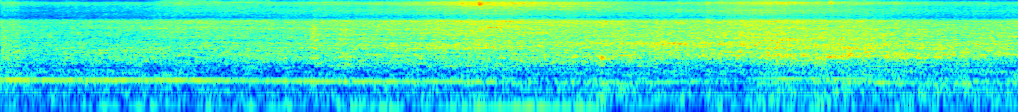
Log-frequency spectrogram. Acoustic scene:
street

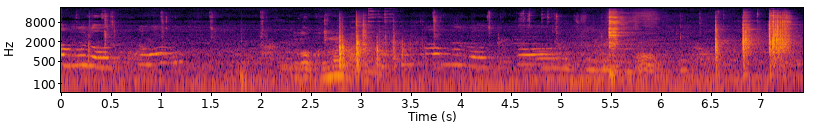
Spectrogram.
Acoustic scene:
restaurant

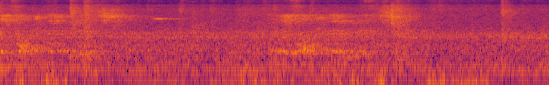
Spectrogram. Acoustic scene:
subway station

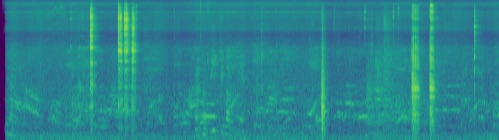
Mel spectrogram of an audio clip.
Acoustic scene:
restaurant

